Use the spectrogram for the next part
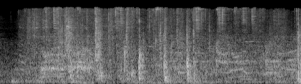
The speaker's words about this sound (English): This is the moment protesters smashed through the doors of a Columbia University building overnight, taking their demonstrations to a new level.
